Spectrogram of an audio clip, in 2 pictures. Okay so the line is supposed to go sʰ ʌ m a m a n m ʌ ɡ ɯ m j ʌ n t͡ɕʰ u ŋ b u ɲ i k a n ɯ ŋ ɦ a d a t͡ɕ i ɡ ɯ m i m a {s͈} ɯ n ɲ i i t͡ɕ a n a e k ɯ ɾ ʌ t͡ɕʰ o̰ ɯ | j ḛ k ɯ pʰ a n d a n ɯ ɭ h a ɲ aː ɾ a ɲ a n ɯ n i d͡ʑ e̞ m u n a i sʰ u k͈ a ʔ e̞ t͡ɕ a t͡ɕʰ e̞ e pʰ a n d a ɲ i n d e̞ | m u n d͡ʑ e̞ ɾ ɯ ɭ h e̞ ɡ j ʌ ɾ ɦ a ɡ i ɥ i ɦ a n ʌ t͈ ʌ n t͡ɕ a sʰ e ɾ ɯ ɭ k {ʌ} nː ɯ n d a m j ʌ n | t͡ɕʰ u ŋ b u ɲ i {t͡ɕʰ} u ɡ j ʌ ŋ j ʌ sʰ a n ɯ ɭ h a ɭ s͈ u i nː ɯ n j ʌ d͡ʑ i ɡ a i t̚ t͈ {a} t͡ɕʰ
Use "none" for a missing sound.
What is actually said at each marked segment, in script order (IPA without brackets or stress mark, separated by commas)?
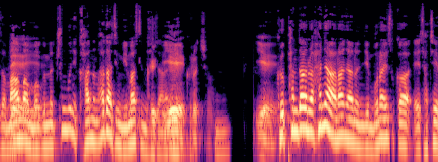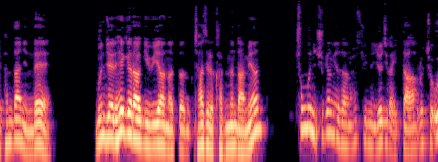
s͈, a, t͡ɕʰ, a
